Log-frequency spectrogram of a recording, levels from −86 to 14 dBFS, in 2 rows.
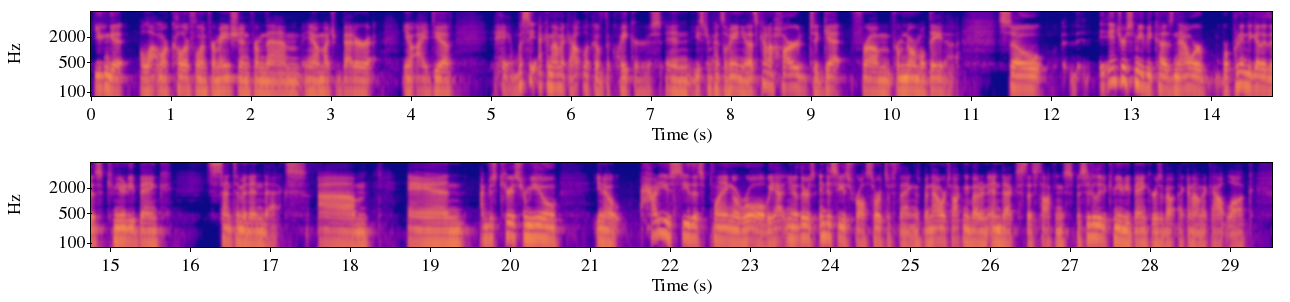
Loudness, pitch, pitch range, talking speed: -23 LUFS, 110 Hz, 100-125 Hz, 200 wpm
